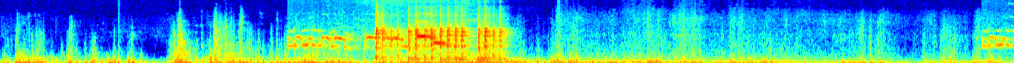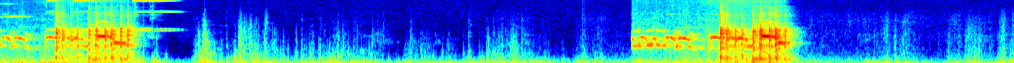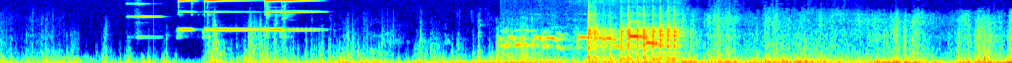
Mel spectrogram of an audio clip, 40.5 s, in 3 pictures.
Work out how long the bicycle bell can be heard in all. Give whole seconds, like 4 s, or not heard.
5 s.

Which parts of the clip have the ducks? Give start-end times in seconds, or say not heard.
3.8-6.7, 13.1-15.2, 21.9-24.1, 33.7-36.3.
